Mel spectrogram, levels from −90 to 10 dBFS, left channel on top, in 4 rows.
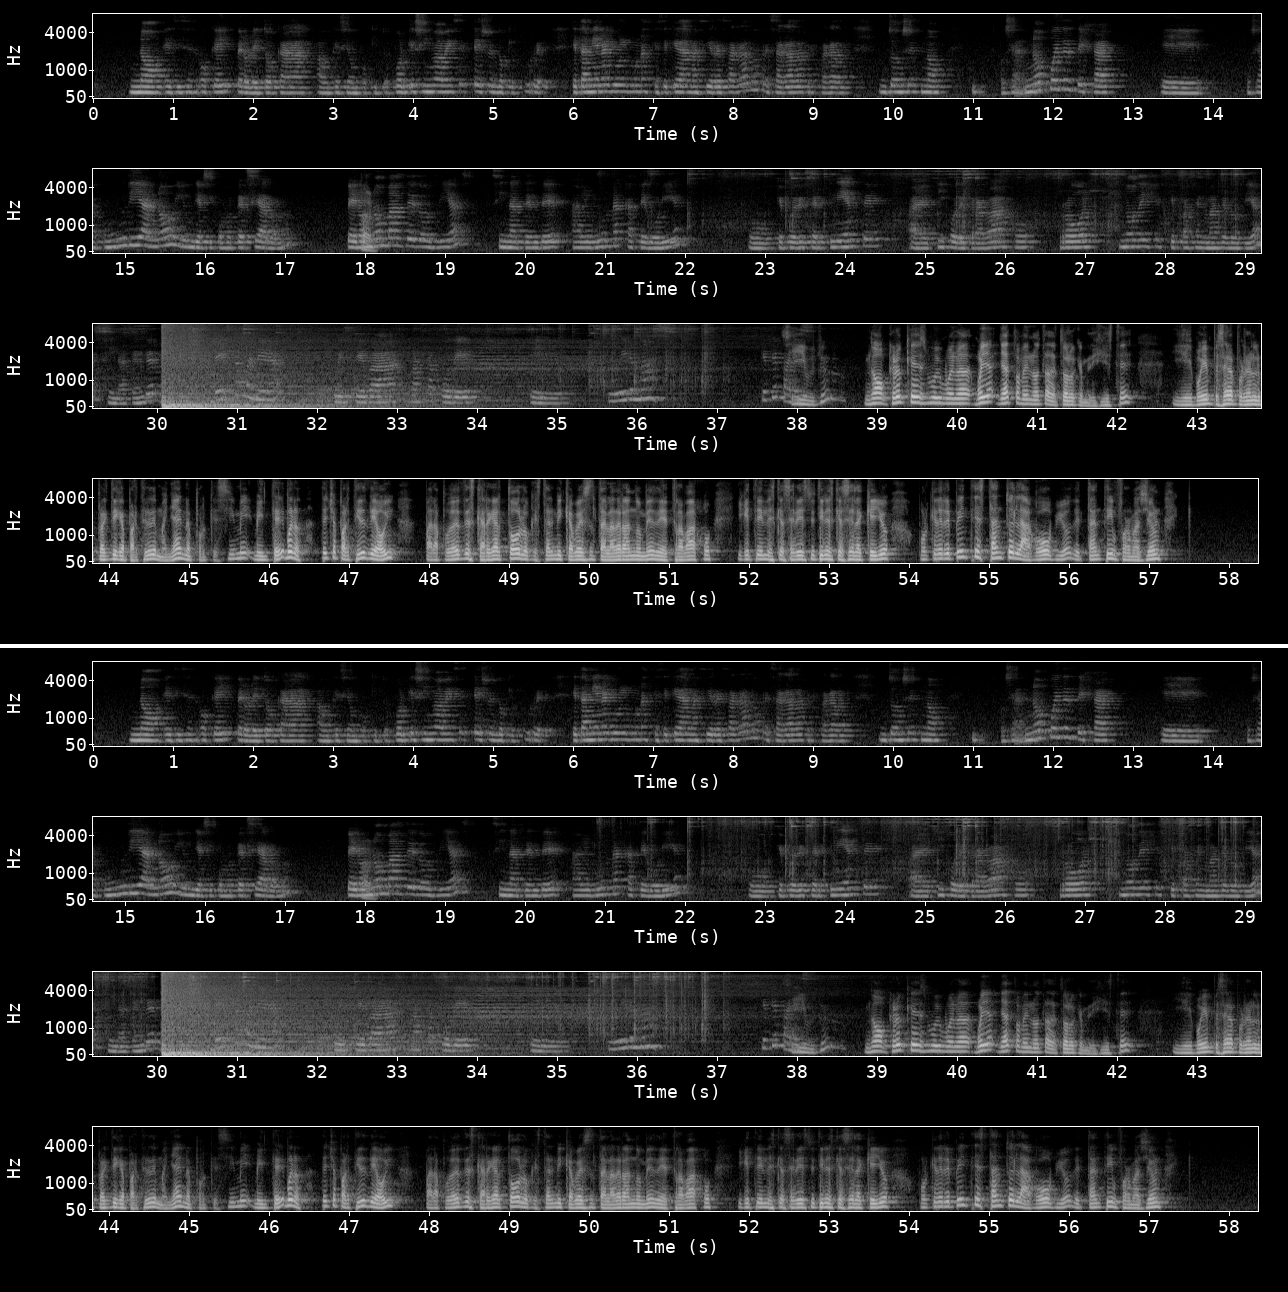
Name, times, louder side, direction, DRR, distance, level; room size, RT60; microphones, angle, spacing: voice 1, 0.5-10.6 11.0-12.8 13.3-13.9 14.4-17.1 17.8-19.3 19.7-22.0 22.8-24.5 24.8-26.3 26.7-27.1 27.4-30.1 30.7-31.6 32.2-34.0 34.7-35.1 35.6-36.4 37.5-38.2, left 1 dB, 10° left, 1 dB, 1.9 m, -37 dB
sound 1, 20.9-31.9 32.5-37.2, right 13 dB, 65° right, 1.2 m, -41 dB
sound 2, 30.1-36.2, right 2 dB, 35° right, 0.9 m, -31 dB
voice 2, 37.9-38.4 38.8-42.2 42.7-45.2 45.5-47.6 48.0-51.5 51.9-57.1, left 4 dB, 85° left, 22 dB, 0.6 m, -21 dB
18.0 x 13.0 x 5.7 m, 0.63 s
head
